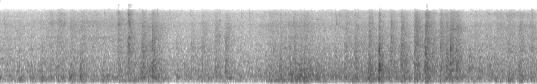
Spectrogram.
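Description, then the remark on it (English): A subway train clatters steadily along the rails, a dense, continuous rumble with rhythmic clicking bursts as the wheels cross joints, heard from inside the moving carriage with no voices. “You can hear a pin drop, at least when the train is sitting at a station and not screaming through a tunnel.”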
